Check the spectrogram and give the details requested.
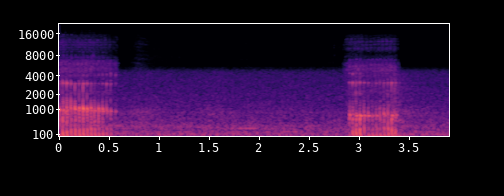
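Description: Two loud rattling snores about three seconds apart, with quiet breathing between; ordinary snoring.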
